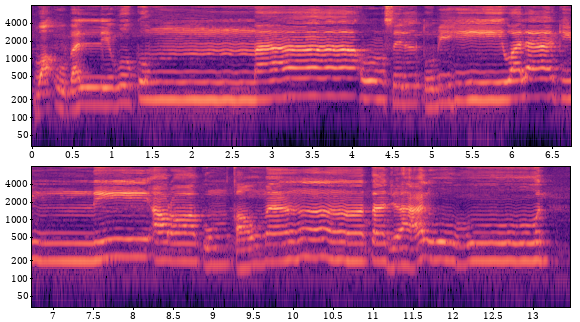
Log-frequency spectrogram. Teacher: میم ساکن کے بعد دوسری میم ہے تو یہاں پر ادغام شفوی ہوگا یعنی غنہ کر کے پڑھیں گے۔ را ساکن سے پہلے حمزہ پر پیش ہے تو را کو پور یعنی موٹا پڑھیں گے۔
